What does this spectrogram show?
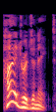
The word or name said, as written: hydrogenate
